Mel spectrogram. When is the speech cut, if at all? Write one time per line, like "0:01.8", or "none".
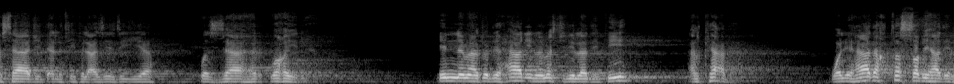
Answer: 0:01.9
0:04.8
